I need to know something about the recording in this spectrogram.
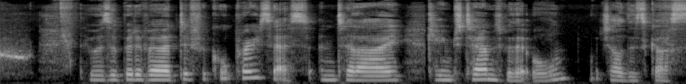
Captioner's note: whistles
